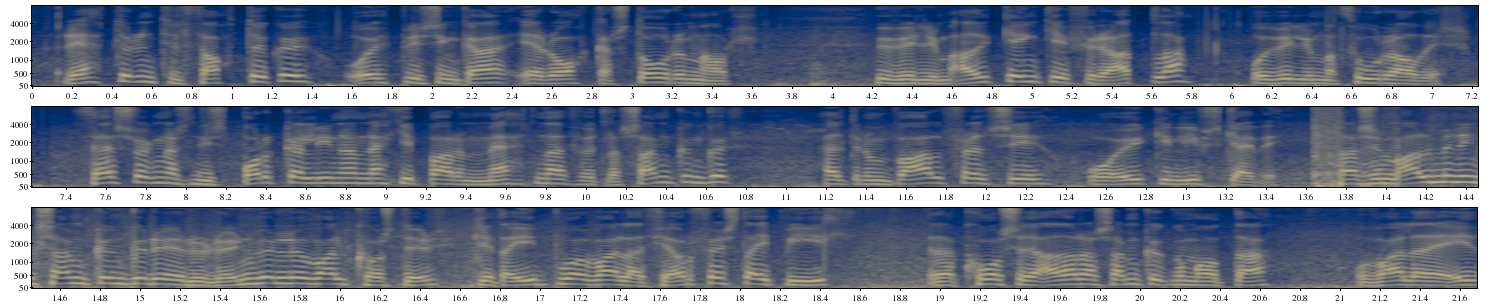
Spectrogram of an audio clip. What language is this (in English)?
Icelandic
